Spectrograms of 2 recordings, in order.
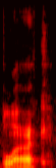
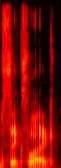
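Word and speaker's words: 6LACK: And Black is spelled 6 LACK. Hmm. So for the longest time people used to call him Six Flag.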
